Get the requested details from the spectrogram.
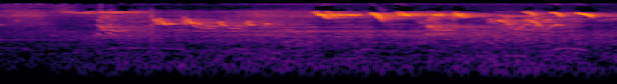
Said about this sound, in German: Wo genau ist der Punkt, bei dem das Vogelzwitschern im Park nicht unnatürlich schrill klingt, aber auch nicht unhörbar wird?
